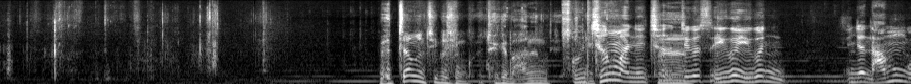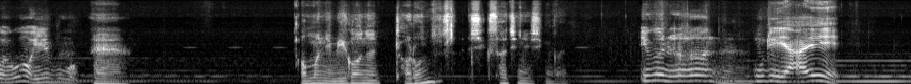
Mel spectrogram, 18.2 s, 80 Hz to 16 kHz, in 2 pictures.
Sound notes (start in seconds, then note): 4.5 speaking Korean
